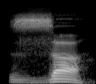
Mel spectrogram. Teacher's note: زا کو ذرا سیٹی کی طرح پڑھیں گے سخت آواز میں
